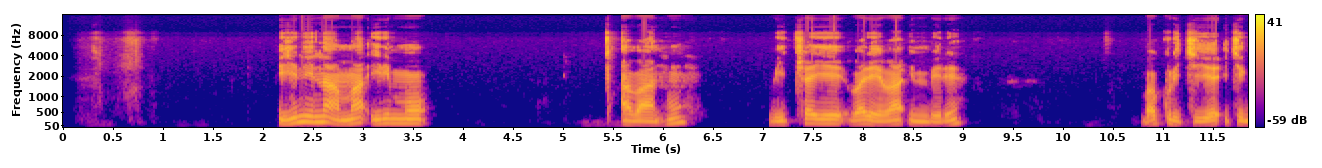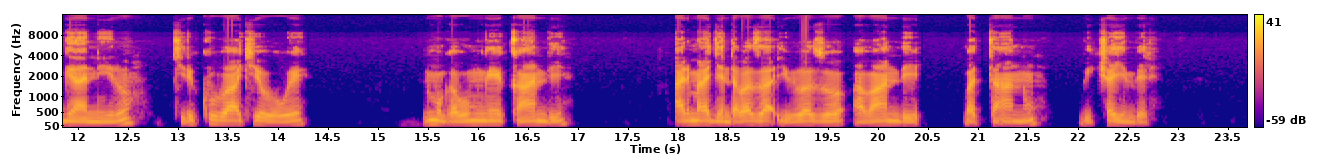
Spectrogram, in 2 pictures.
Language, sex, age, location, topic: Kinyarwanda, male, 18-24, Kigali, health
